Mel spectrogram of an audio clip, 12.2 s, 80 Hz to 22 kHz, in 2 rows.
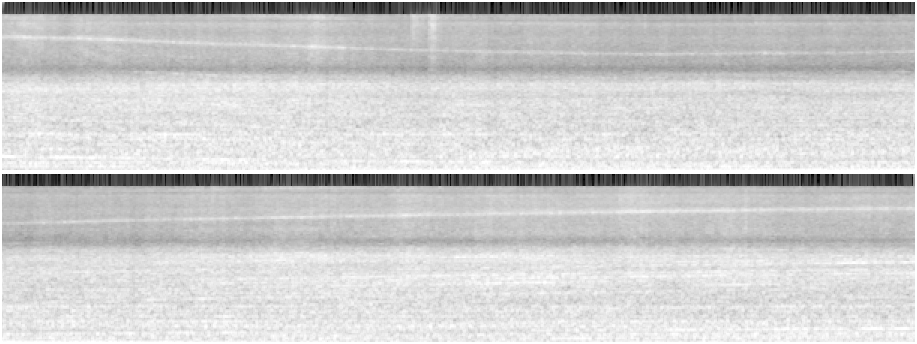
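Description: EMD GP40 diesel locomotive's turbocharged engine working as the train pulls away, a loud whine over a steady low rumble; the whine dips in pitch and rises again. The uploader blames a turbocharger fan problem for the bad sound, which is likened to a broken vacuum cleaner.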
